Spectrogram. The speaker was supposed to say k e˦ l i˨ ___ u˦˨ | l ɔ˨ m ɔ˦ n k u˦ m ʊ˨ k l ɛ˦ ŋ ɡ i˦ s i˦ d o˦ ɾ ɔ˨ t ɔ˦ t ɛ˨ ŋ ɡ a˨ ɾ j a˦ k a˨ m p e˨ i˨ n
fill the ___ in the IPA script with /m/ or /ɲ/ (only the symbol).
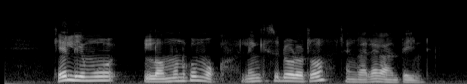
m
